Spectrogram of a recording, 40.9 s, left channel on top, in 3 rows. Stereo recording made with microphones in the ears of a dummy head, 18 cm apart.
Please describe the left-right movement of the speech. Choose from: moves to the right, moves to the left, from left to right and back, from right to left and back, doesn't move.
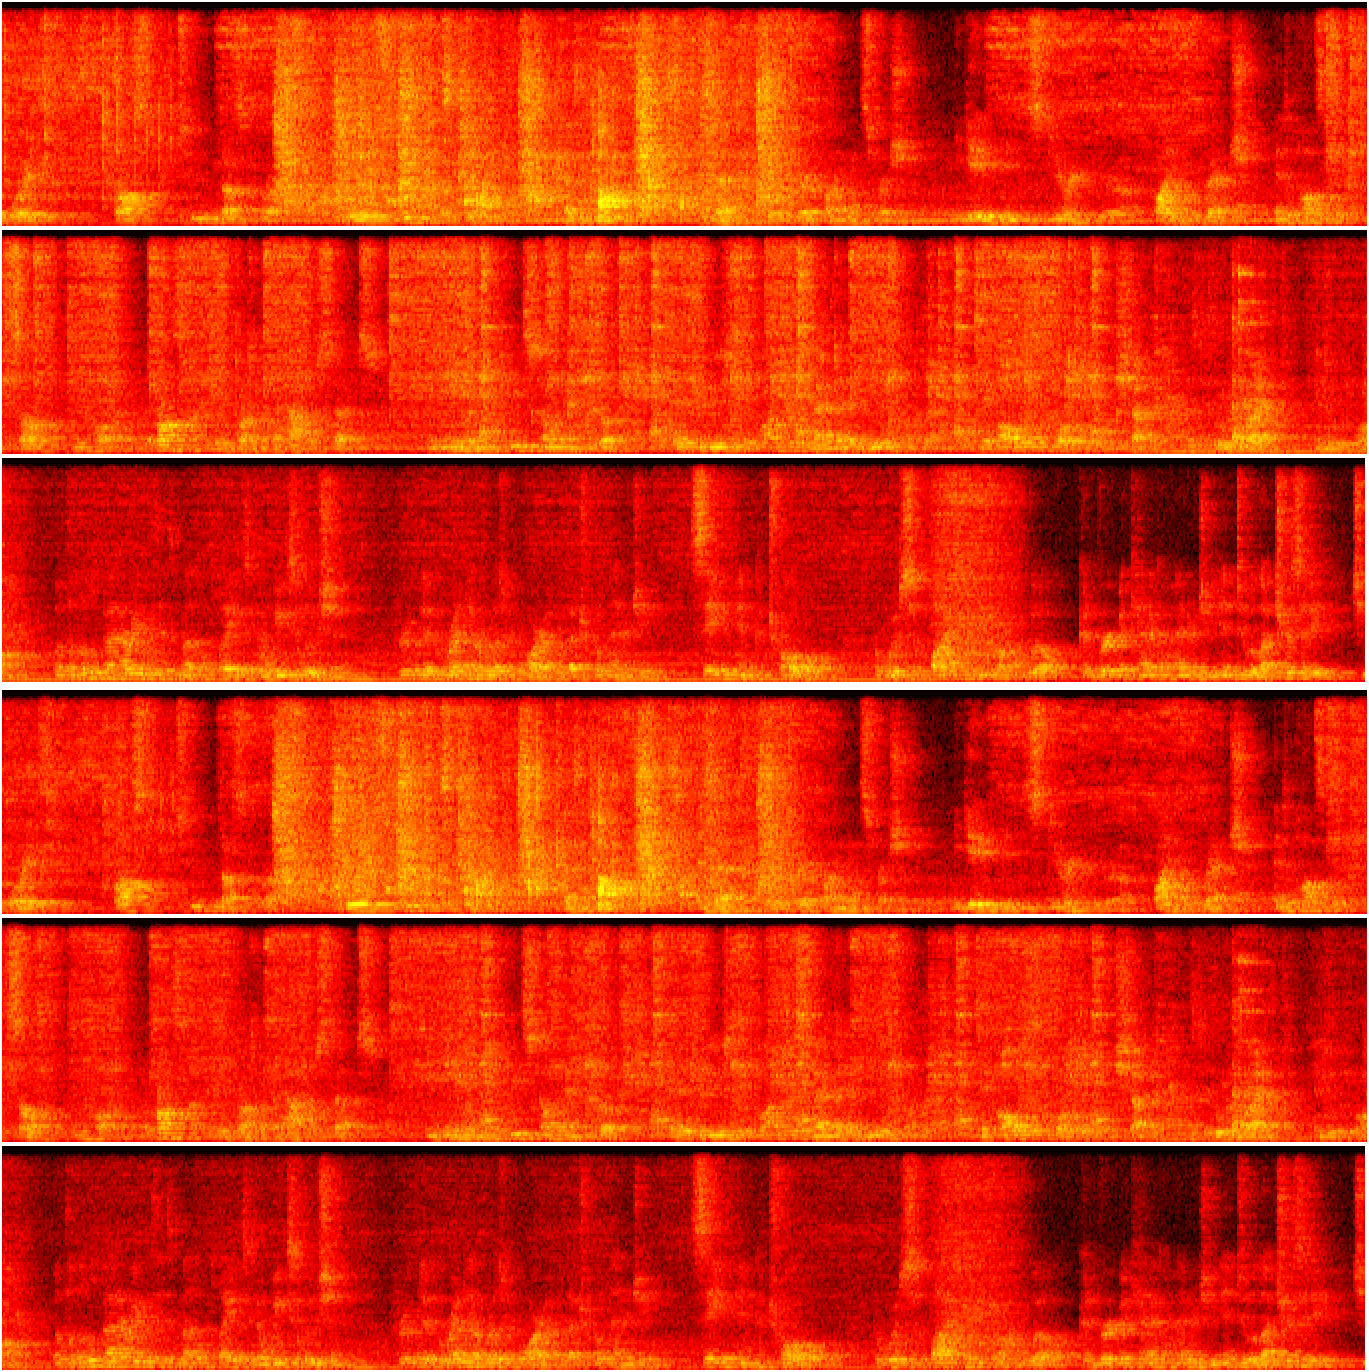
moves to the left.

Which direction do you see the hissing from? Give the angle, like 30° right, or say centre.
70° left.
